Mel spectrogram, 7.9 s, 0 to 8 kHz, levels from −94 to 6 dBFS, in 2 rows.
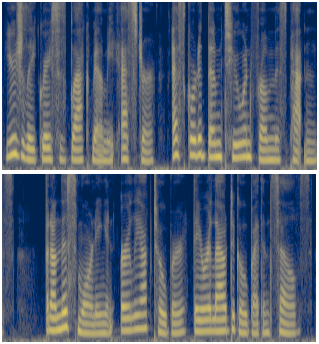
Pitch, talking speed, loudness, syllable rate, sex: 205 Hz, 200 wpm, -19 LUFS, 6.2 syllables/s, female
